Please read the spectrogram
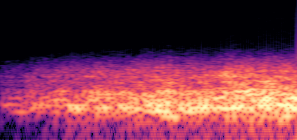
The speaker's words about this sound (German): Oh mein Gott, das ist eine Lawine!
